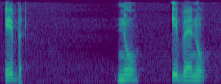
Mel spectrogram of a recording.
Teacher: كلمة ابن في أول الكلمة نقرأ الألف أو الهمزة مكسورة إي ثم مع الحرف الساكن إب نو إبن. · Term: همزة الوصل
